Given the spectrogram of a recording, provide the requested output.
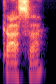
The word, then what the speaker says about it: CAZA: Casa in Spanish. That's how it's pronounced, casa.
